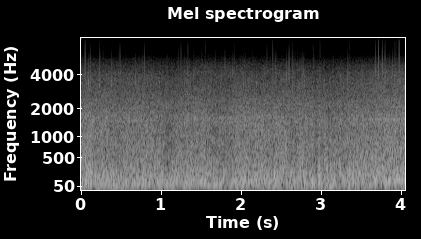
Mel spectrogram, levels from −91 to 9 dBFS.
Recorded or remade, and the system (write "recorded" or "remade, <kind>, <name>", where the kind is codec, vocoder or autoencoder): recorded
